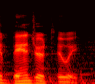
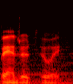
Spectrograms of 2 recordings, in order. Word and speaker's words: Banjo-Tooie: I also did not play Banjo-Tooie. I played Banjo-Kazooie, but not Banjo-Tooie. Well, that's the proper British pronunciation.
